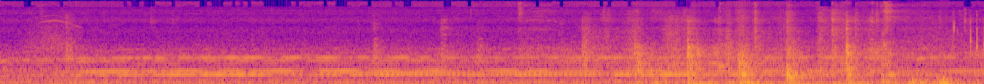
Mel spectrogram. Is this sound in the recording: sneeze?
no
